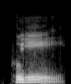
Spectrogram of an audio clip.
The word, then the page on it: hooey: American English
